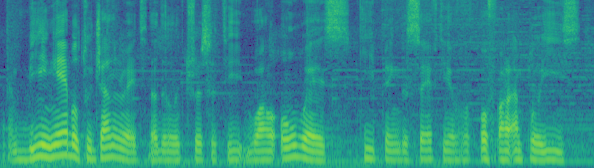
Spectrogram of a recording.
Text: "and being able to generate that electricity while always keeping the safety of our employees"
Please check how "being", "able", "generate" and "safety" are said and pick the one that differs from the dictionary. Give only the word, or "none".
none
